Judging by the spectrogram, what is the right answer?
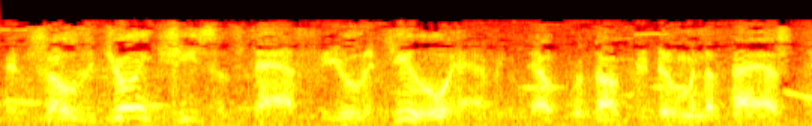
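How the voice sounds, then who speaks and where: An actor playing a gruff, blustering army general with a gravelly voice and a clipped official manner. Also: male voice, medium pitch, wildly swooping pitch, brisk. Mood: urgent, official. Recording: noisy muffled old radio recording.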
